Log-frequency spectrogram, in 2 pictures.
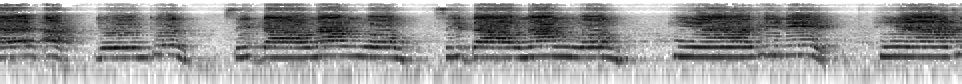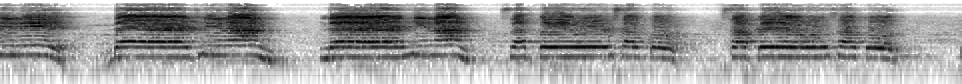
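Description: A class of young children chanting vocabulary aloud in unison, in a drawn-out sing-song: each English word and its Thai translation held for a second or so, the pitch falling at its end, with short breaks between.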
